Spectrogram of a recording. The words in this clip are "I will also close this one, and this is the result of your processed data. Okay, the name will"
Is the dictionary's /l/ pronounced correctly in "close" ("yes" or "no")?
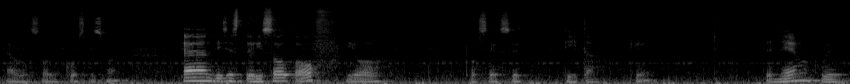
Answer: no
